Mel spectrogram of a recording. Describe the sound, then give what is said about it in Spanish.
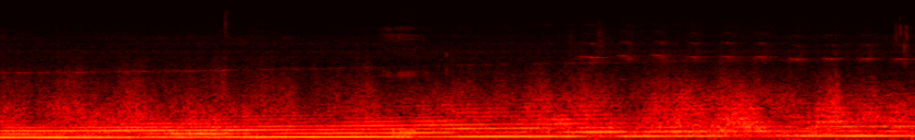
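A steady, loud propeller aircraft engine drones, its strong harmonic hum holding constant with slight pitch shifts, as planes take off and land. No one speaks. “Sientan los aviones, sientan los aviones que salen, que vuelven.”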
